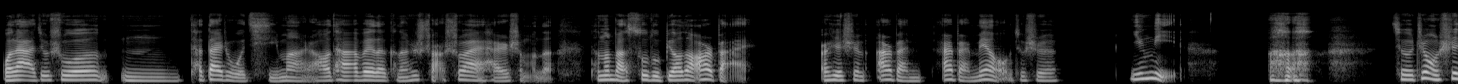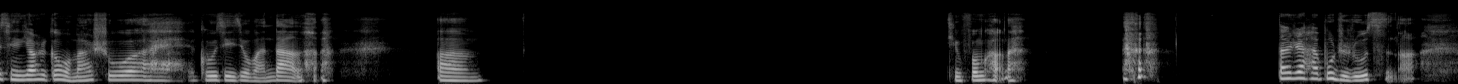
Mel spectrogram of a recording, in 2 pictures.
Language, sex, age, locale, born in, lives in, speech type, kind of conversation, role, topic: Chinese, female, 20-24, zh-CN, China, United States, conversation, unstructured, none, 你有没有因为恋爱做过什么疯狂的事？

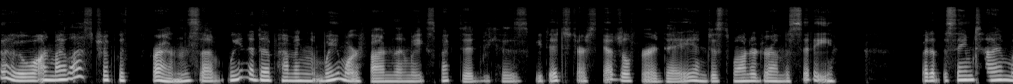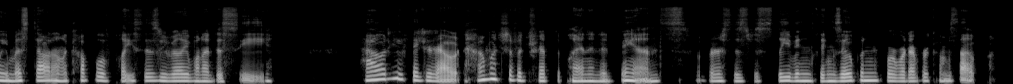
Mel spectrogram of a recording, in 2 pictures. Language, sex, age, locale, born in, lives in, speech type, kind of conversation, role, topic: English, female, 40-44, en-US, United States, United States, read, expert-assistant, asker, How much should you plan a trip in advance versus leaving room for spontaneous adventures?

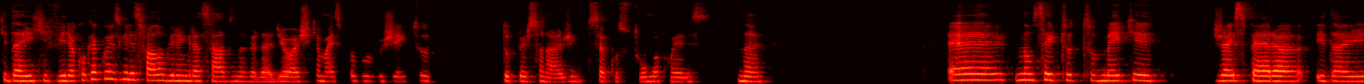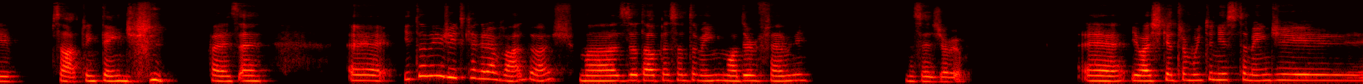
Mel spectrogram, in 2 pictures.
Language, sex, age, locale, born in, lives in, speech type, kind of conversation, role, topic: Portuguese, female, 25-29, pt-BR, Brazil, Italy, conversation, unstructured, none, Que história de filme faz você rir sempre que se lembra dela?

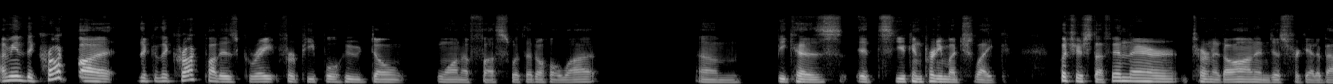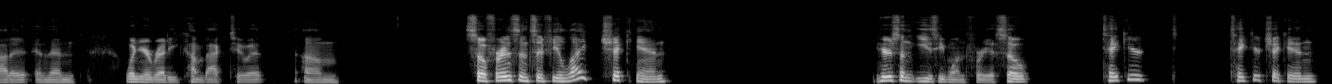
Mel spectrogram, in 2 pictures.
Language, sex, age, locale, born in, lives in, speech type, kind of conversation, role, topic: English, male, 50-54, en-US, United States, United States, conversation, unstructured, none, What is a common cooking mistake people often don’t realize they’re making?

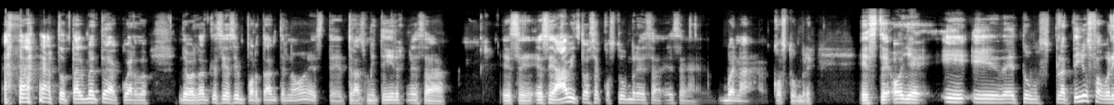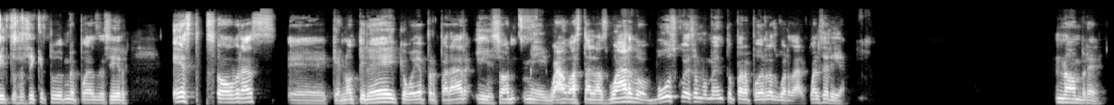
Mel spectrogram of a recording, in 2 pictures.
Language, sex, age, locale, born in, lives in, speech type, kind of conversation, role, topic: Spanish, male, 45-49, es-MX, Mexico, Mexico, conversation, podcast, host, ¿Cómo manejas las sobras para no desperdiciar comida?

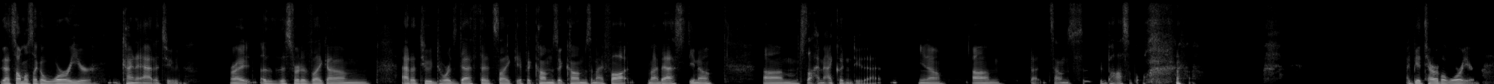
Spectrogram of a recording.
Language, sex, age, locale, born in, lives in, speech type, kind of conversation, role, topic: English, male, 30-34, en-US, United States, United States, conversation, unstructured, none, What role does talking about loss play in healing?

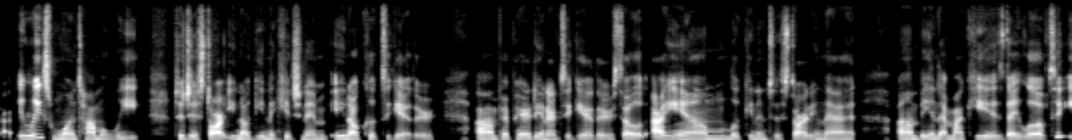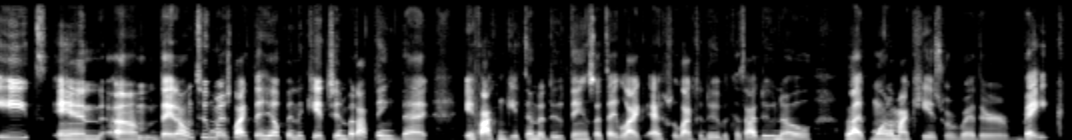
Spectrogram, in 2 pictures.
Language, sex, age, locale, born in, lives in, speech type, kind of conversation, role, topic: English, female, 35-39, en-US, United States, United States, conversation, unstructured, none, What new tradition would you love to start with friends or family to deepen your connection?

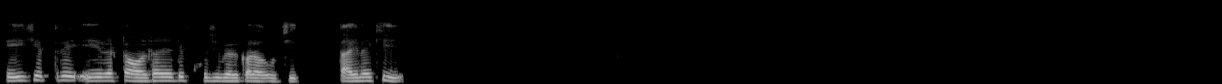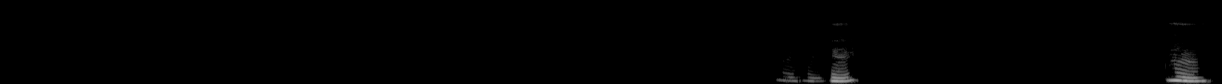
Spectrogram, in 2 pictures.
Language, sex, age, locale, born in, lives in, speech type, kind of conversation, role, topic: Bengali, male, 20-24, bn-BD, Bangladesh, Bangladesh, conversation, unstructured, none, কৃত্রিম বুদ্ধিমত্তা কি মানুষকে চাকরি থেকে ছাঁটাই করে দিতে পারে?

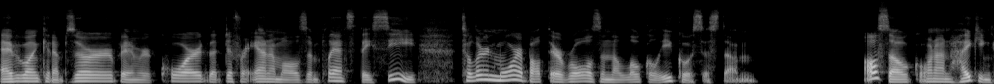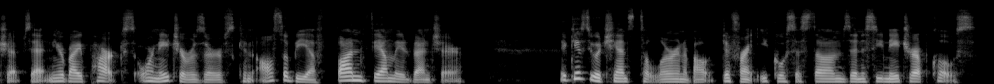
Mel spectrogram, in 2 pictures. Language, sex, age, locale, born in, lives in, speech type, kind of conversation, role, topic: English, female, 40-44, en-US, United States, United States, read, expert-assistant, expert, How do ecosystems function and why are they important?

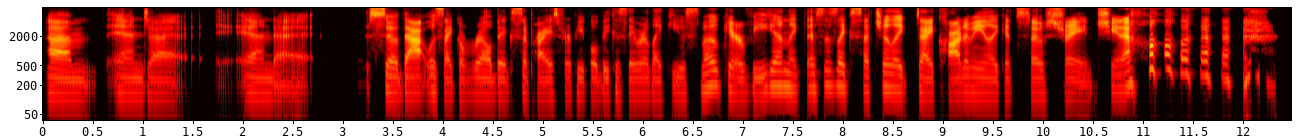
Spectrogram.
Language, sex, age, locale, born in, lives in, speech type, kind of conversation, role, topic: English, female, 45-49, en-US, United States, United States, conversation, unstructured, none, What’s a habit you have that surprises people when they learn about it?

